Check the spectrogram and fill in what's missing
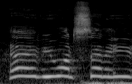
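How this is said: It is said in a put-on character voice.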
